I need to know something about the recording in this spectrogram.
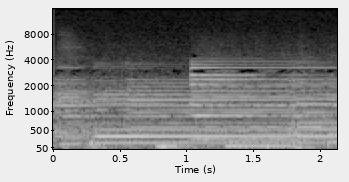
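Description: Amplified electric cigar box guitar playing a blues phrase of held, ringing notes over a lower repeating line.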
